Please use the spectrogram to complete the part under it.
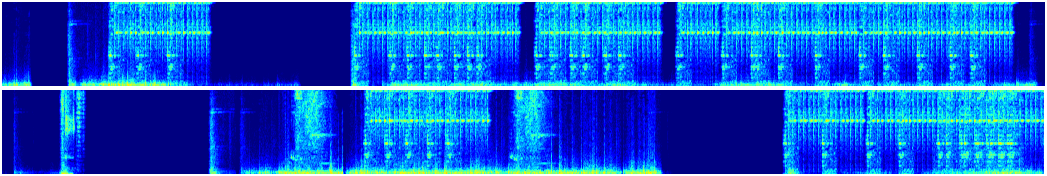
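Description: Game coins chime quickly as they are collected.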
